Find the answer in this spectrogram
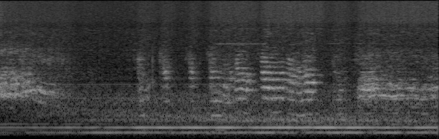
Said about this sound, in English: Yeah, he's humming some sort of weird song.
